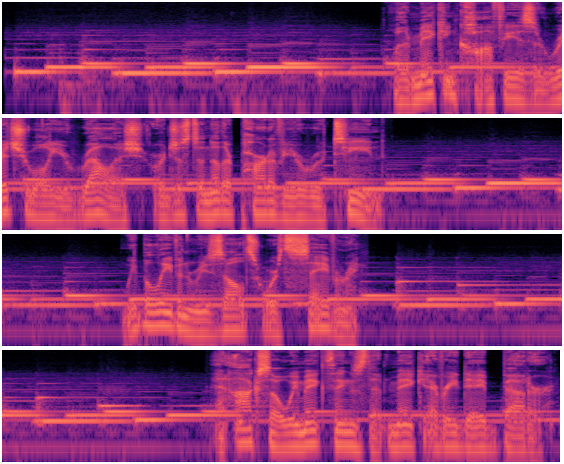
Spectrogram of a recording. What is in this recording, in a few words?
Warm Genuine Sincere Commercial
